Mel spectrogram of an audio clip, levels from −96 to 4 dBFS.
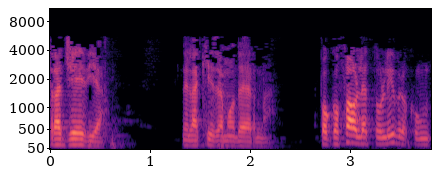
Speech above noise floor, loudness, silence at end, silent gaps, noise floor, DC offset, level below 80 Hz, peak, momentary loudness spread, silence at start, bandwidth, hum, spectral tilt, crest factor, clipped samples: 49 dB; -32 LUFS; 0 s; none; -80 dBFS; under 0.1%; -78 dBFS; -10 dBFS; 14 LU; 0 s; 5.8 kHz; none; -8.5 dB/octave; 22 dB; under 0.1%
